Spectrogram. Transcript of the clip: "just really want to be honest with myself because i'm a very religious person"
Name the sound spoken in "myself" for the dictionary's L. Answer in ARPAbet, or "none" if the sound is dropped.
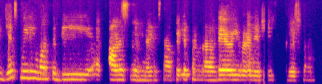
none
